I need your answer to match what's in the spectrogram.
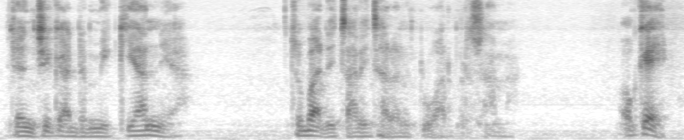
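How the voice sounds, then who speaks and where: Middle-aged man, husky gravelly voice, blunt advice-show host reading letters. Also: low-pitched, fairly even intonation, normal speed, fairly bright tone. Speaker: counselor answering listener letters.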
